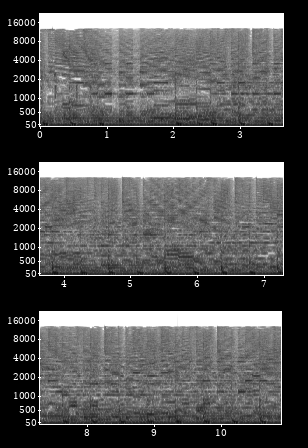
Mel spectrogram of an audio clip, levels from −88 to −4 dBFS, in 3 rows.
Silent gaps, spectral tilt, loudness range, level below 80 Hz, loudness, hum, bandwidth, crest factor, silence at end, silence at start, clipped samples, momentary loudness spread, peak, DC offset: none; -3.5 dB/octave; 1 LU; -18 dBFS; -14 LUFS; none; 13 kHz; 14 dB; 0 s; 0 s; under 0.1%; 2 LU; 0 dBFS; under 0.1%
